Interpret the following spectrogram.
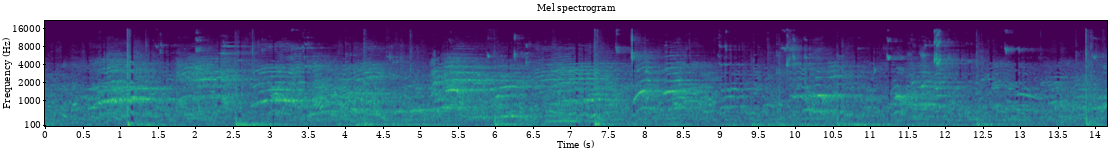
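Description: Indoor volleyball rally in a gym: the ball is struck several times with sharp thumps during play, over players' calls and crowd voices that echo in the large hall.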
